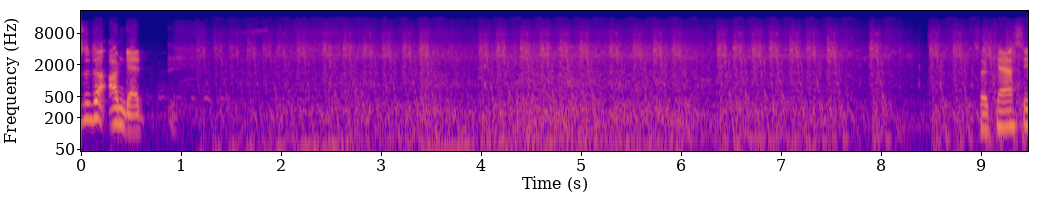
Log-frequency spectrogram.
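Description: A game weapon fires in a rapid, steady hum of shots.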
